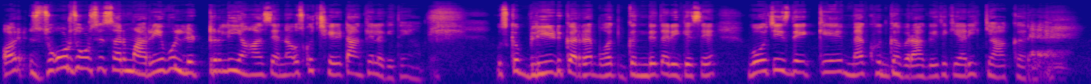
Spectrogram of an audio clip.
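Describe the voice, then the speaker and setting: A woman's voice: medium pitch, normal speed, darkish tone. Woman guest telling a haunted story, vivid, drops english words in her hindi. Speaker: podcast guest. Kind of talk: telling a true ghost story in an interview.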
